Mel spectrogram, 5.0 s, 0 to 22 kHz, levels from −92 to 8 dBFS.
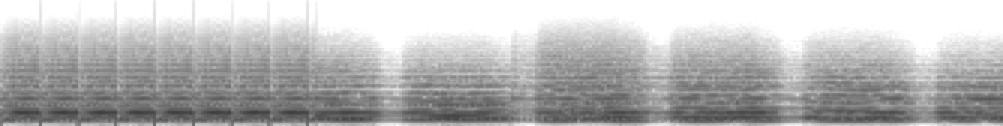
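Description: From the very start until 1.57 s, a broken-record loop: a 190 ms fragment repeats exactly, back to back, about seven times, likely because the stream stalled and resent its last buffer. Unlike stutter or echo, every repeat is identical and nothing new plays underneath.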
